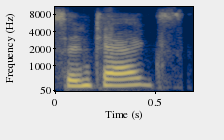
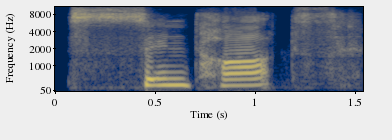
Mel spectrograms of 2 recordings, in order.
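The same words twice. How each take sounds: First: The word has a plain, standard pronunciation. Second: The word has an odd, slightly accented pronunciation. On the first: This is how the word should be said. The speaker calls it right. "It should be syntax" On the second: This imitates how the machine voice said it. The speaker calls it wrong. "they said, uh, syntax instead of syntax"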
